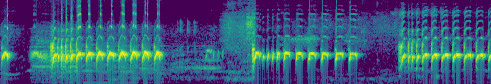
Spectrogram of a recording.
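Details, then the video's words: Zebra dove of a local strain, in a rival-provoking lure song in the 'ndudut' style. Three drawn-out phrases of rapid hooked coos, separated by quieter gaps with faint background tones and a brief noisy burst. "Perkutut Lokal GACOR suara VARIASI NDUDUT Ampuh memanggil Lawan EMOSI MANGGUNG PANCINGAN PERKUTUT"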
